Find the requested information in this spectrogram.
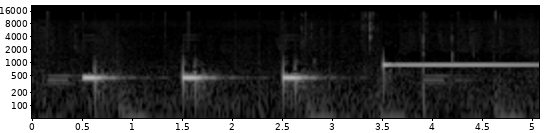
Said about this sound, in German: Der Piepton zeigt 14.46 Uhr japanischer Zeit an.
